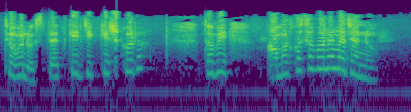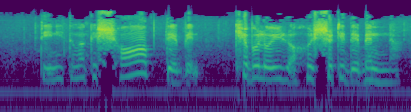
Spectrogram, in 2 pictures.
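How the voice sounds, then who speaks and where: A woman's voice: on the high side, lively intonation, normal speed, sharp tone, heavily acted. A Bangladeshi woman playing a proud, wounded young daughter in love, lyrical and questioning, in theatrical radio drama with faint noise behind her. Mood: mysterious, teasing.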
